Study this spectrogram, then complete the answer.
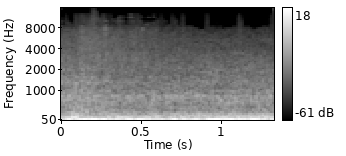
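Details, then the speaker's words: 2015 Ford F150 XLT FX4 5.0L V8 after replacing the IWE 4WD vacuum actuators, driving in two-wheel drive: steady low rumble with no front axle whine, smoother and quieter. "It's not engaged, much smoother turning, much quieter too. I don't hear that big axle whine where it sounds like it's in sport mode."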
